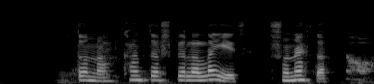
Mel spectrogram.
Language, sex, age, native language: Icelandic, male, 13, Icelandic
